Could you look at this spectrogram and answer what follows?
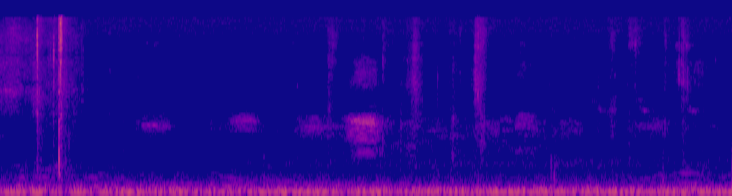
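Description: Crows cawing repeatedly, short calls about once a second with one louder call in the middle, over a steady low rumble. A few sharp clicks near the start.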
